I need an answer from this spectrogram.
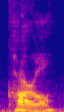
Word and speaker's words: Carol: It's pronounced more like Carl with the Jamaican accent, but it's Carol.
